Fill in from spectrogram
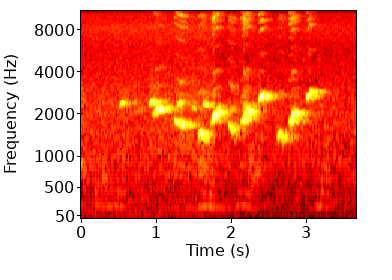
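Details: Sooty-headed bulbul imitating a white-rumped shama, one lively burst of about a dozen clear whistled notes hopping up and down in pitch after a faint opening note.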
